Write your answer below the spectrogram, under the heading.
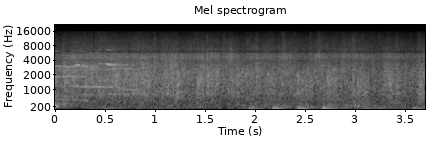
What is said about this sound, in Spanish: Un aplauso a Mario Capistrán, por favor.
